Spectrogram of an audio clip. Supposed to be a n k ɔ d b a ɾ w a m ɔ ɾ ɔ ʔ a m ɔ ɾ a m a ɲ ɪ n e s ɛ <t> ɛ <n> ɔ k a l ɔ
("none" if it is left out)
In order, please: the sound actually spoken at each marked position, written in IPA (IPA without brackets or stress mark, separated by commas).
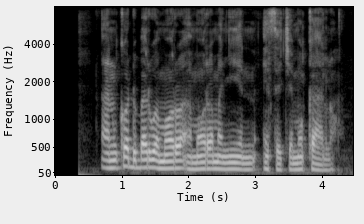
t͡ʃ, m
